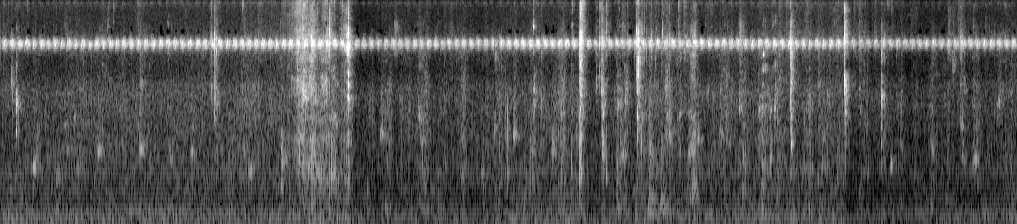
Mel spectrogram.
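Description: Close-up chewing and mouth sounds of a person eating crisp water apples dipped in sambal: scattered small crunches, clicks and wet smacks, with a denser crunchy burst about four seconds in. A thin steady high-pitched whine sits under it throughout.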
